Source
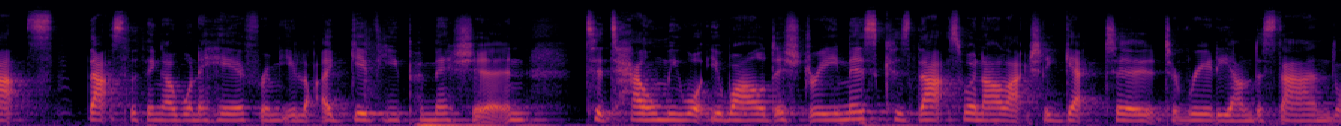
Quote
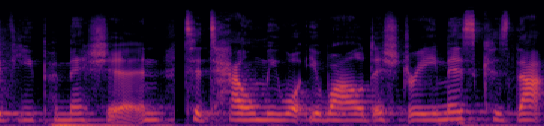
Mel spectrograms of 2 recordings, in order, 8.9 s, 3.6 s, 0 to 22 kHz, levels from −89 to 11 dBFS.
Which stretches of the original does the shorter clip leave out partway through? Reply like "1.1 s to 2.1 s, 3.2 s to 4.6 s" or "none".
3.6 s to 3.8 s

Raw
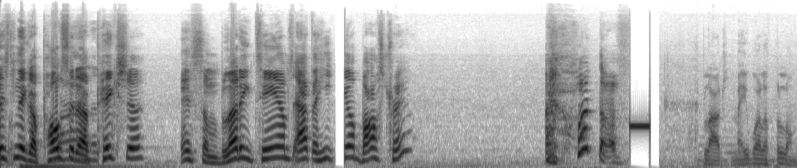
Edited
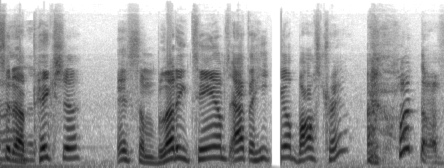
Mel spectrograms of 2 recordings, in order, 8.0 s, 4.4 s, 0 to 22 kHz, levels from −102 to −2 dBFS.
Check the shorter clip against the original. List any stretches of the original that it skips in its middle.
4.2 s to 5.3 s

